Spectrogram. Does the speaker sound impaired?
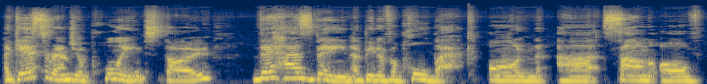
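No.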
